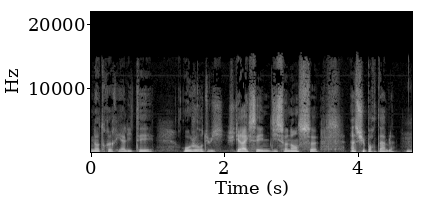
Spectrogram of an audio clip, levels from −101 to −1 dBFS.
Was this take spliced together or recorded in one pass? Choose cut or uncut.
uncut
